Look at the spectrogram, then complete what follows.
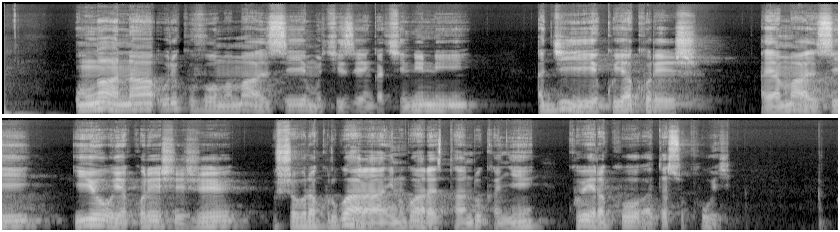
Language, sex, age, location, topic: Kinyarwanda, male, 25-35, Huye, health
